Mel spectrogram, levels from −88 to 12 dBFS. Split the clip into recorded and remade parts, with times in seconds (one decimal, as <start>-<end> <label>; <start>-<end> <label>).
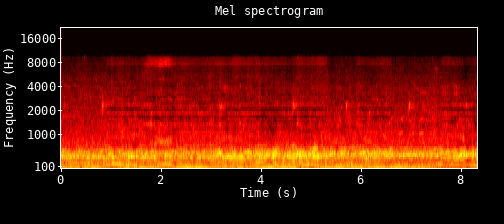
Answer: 0.0-0.9 recorded; 0.9-5.3 remade; 5.3-5.9 recorded; 5.9-6.6 remade; 6.6-7.6 recorded; 7.6-8.3 remade

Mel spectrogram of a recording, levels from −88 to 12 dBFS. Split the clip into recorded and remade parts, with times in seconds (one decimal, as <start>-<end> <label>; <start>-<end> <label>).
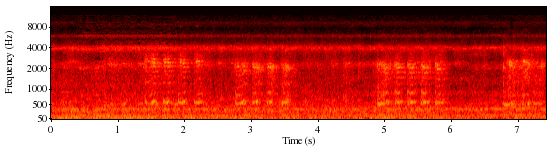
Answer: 0.0-0.8 remade; 0.8-3.3 recorded; 3.3-3.9 remade; 3.9-4.5 recorded; 4.5-5.0 remade; 5.0-5.9 recorded; 5.9-7.4 remade

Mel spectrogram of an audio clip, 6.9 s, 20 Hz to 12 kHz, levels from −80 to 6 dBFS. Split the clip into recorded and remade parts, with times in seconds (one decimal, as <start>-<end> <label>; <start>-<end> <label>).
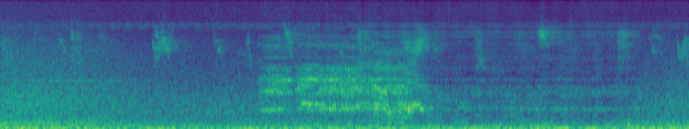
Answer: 0.0-3.6 recorded; 3.6-6.4 remade; 6.4-6.9 recorded

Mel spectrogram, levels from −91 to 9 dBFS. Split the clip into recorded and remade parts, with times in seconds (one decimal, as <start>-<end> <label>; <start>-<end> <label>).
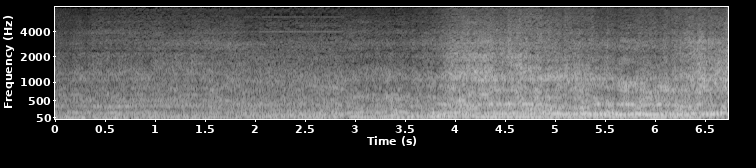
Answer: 0.0-1.9 remade; 1.9-2.9 recorded; 2.9-6.7 remade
